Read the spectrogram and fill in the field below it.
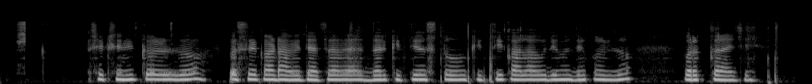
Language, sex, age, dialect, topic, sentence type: Marathi, female, 25-30, Standard Marathi, banking, question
